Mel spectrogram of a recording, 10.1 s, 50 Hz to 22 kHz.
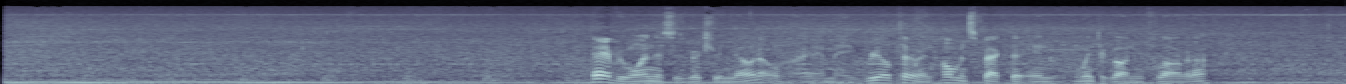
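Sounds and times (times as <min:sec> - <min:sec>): low mechanical hum: 0:00.1 - 0:10.0.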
